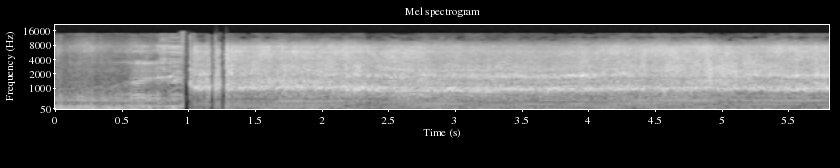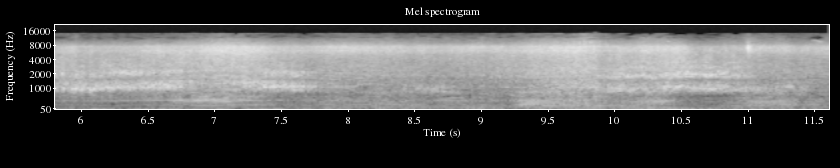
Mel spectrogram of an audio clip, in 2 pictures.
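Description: Tyres squeal loudly on pavement as a car drifts nearby.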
